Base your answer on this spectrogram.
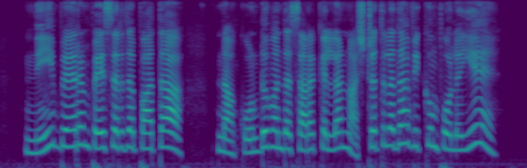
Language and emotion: Tamil, fearful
